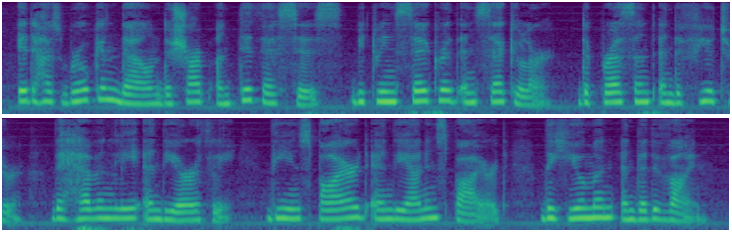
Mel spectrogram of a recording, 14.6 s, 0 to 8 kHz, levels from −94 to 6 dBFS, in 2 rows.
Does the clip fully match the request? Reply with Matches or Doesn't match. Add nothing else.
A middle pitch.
Doesn't match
